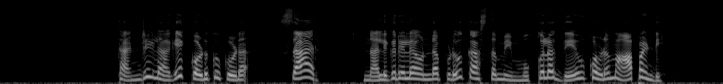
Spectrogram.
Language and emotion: Telugu, disgusted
